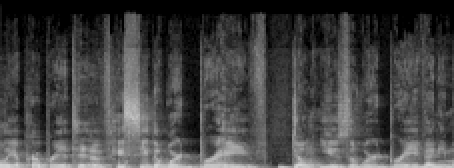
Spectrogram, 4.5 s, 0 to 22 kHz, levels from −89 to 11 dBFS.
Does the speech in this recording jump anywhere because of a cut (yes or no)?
yes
